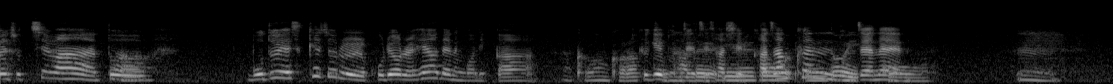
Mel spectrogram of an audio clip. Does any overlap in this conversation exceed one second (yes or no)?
yes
